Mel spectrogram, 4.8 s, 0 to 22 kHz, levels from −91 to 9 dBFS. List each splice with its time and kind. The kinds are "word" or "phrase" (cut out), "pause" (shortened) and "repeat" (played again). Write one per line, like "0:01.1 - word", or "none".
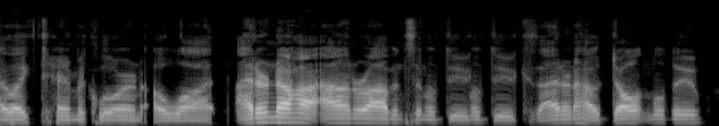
0:01.5 - pause
0:03.1 - repeat

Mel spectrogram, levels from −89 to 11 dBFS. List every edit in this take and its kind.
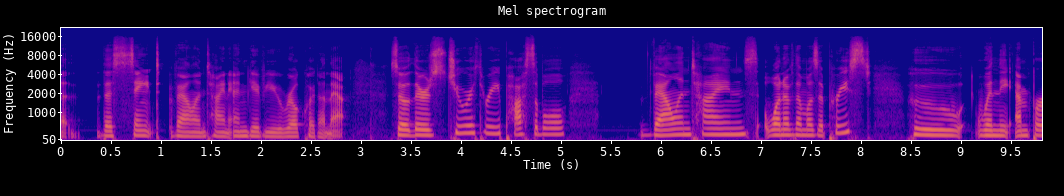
0:01.7 - word
0:02.6 - word

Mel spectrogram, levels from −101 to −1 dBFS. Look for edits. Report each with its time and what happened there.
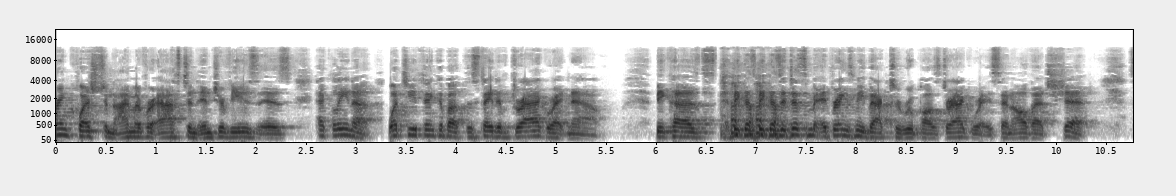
0:03.3 - pause
0:07.0 - repeat
0:07.7 - word

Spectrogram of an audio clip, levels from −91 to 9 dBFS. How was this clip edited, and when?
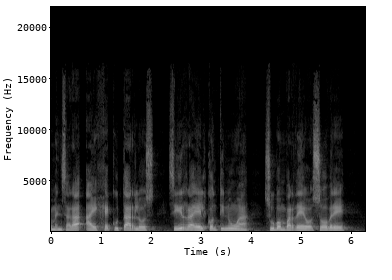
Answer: none

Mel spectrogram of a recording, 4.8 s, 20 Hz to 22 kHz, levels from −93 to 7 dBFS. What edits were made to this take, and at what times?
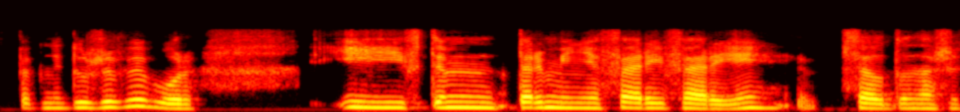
none

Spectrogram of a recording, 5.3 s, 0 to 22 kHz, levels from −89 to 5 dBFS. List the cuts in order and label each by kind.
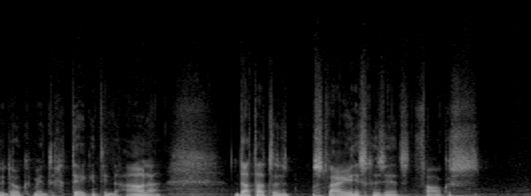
0:03.1 - word
0:03.5 - word
0:04.1 - word

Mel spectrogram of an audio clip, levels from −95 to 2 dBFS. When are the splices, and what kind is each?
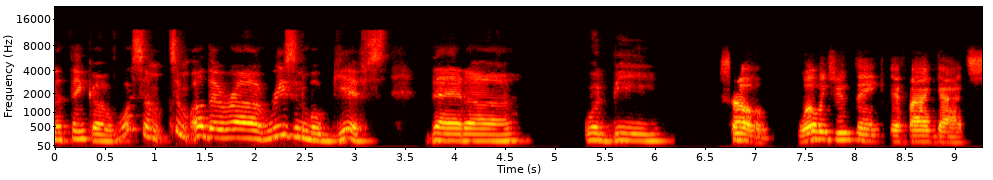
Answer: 0:01.1 - word
0:06.6 - word

